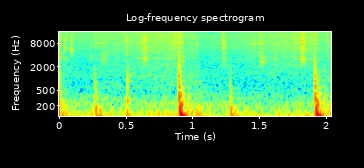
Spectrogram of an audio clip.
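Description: A heartbeat sound effect: deep, muffled thumps in a slow, steady pulse, roughly one beat per second, over a constant low hum with no voices.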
